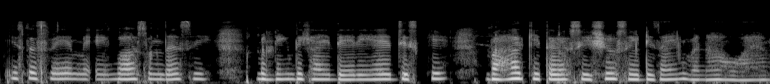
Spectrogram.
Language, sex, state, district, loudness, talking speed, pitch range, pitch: Hindi, female, Uttar Pradesh, Lalitpur, -19 LUFS, 170 wpm, 230-250 Hz, 240 Hz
